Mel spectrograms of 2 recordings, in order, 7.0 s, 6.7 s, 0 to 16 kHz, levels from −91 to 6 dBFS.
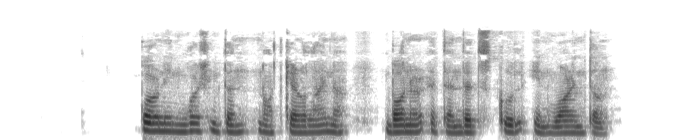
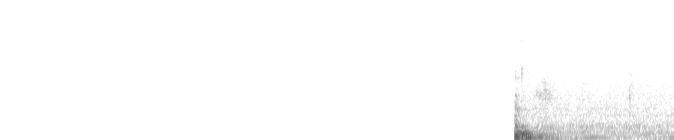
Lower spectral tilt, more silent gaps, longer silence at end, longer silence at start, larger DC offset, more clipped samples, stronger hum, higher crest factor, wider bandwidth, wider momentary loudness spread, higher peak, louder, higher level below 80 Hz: second, -6.5 dB/octave vs -8.5 dB/octave; neither; first, 0.95 s vs 0.75 s; second, 1.4 s vs 5.15 s; neither; neither; neither; about the same, 20 dB vs 24 dB; second, 8 kHz vs 11 kHz; second, 11 LU vs 24 LU; first, -2 dBFS vs -28 dBFS; first, -22 LUFS vs -45 LUFS; second, -62 dBFS vs -54 dBFS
